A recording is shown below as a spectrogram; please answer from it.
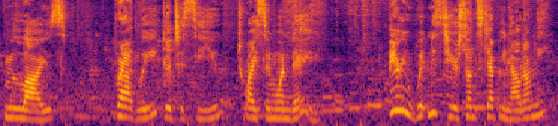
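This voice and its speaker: A woman acts a bold, jealous schemer in an audio soap opera. She draws out her cutting words very slowly, teasing, with music clearly behind her. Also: medium pitch, animated, close to an everyday voice. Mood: mocking, accusing. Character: bold, barbed, jealous female power player. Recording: studio drama with music underneath.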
